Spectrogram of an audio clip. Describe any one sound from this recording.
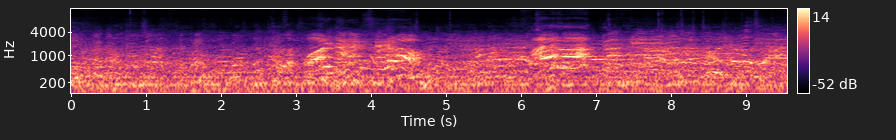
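A crowd of spectators murmurs and chatters close by, outdoors.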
